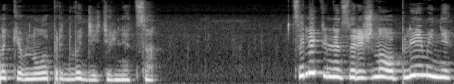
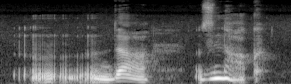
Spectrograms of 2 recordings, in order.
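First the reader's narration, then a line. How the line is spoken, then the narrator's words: Timid tiny babble. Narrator (Russian): пролепетала мотылинка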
